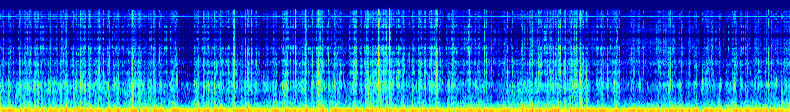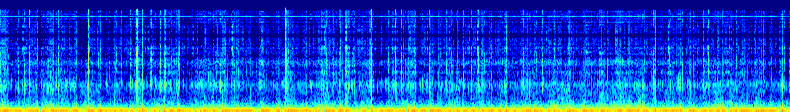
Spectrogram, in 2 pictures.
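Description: Riding noise picked up by a stem-mounted GoPro HD on a mountain bike descending a dirt trail: a steady deep rumble from wind and tyres on the dirt, with frequent small rattles and knocks from the bike over bumps.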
